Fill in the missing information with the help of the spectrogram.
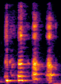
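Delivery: high excited giggle; shy giddy giggle. Acted. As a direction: giggle like a girl with a crush. Girl giggles about her neighbor.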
